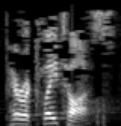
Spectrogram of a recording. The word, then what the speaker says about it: parakletos: Remember, we've taught that that's the Greek word there is pronounced parakletos.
